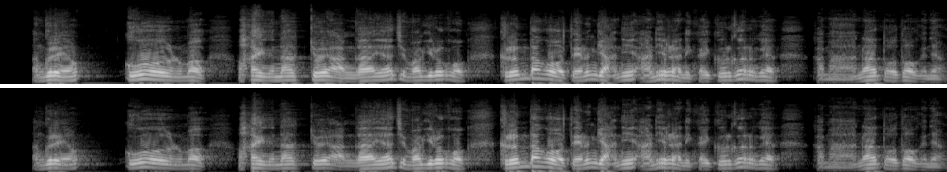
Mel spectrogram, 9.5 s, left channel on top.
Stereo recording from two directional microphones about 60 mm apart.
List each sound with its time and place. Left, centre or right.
0.3 s speech: left
1.3 s a man's voice: left
1.8 s a man's voice: left
2.4 s speech: centre
3.1 s a man's voice: left
3.5 s speech: centre
4.9 s a man's voice: right
5.3 s speech: centre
